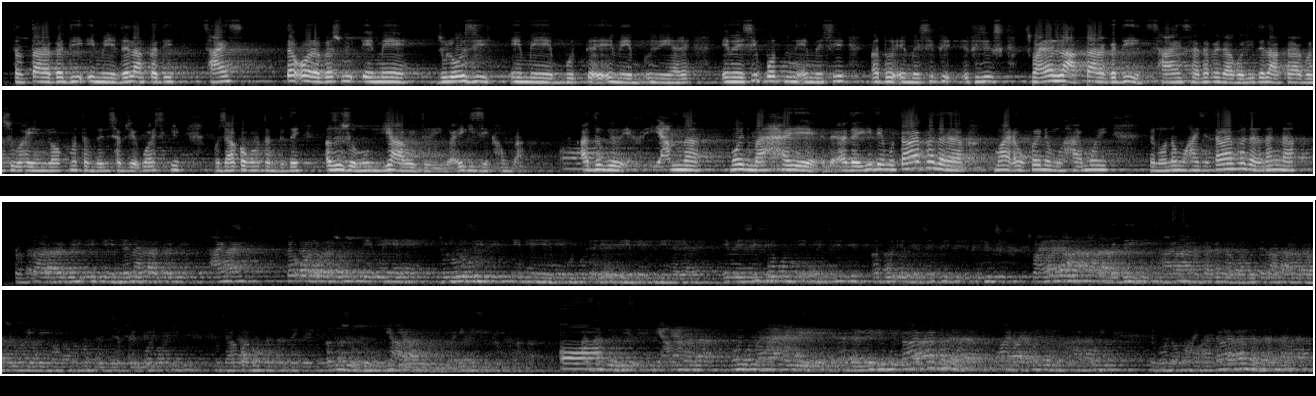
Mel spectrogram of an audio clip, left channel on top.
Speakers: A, on the left; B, on the right.
A: ꯇꯥꯔꯒꯗꯤ ꯑꯦꯝ ꯑꯦꯗ ꯂꯥꯛꯇꯤꯗꯤ ꯁꯥꯏꯟꯁꯇ ꯑꯣꯏꯔꯒꯁꯨ M A zoology M A ꯕꯣꯠꯇ ꯑꯦꯝ ꯑꯦ ꯌꯥꯔꯦ ꯑꯦꯝ ꯑꯦ ꯁꯤ ꯕꯣꯠ ꯎꯝ ꯑꯦꯝ ꯑꯦ ꯁꯤ ꯑꯗꯣ ꯑꯦꯝ ꯑꯦ ꯁꯤ ꯐꯤꯖꯤꯛꯁ ꯁꯨꯃꯥꯏꯅ ꯂꯥꯛꯇꯥꯥꯔꯒꯗꯤ ꯁꯥꯏꯟꯁ
B: ꯎꯝ
A: ꯍꯥꯏꯅ ꯕꯦꯗꯥꯒꯣꯖꯤꯗ ꯂꯥꯛꯇꯥꯥꯔꯒꯁꯨ ꯍꯌꯦꯡ ꯂꯧꯔꯛꯄ ꯃꯇꯝꯗꯗꯤ ꯁꯞꯖꯦꯛ ꯋꯥꯏꯁꯀꯤ ꯑꯣꯖꯥ ꯀꯧꯔꯛꯄ ꯃꯇꯝꯗꯗꯤ ꯑꯗꯨꯁꯨ ꯑꯃꯨꯛ ꯌꯥꯔꯣꯏꯗꯣꯔꯤꯕ ꯑꯩꯒꯤꯁꯦ ꯈꯪꯕ꯭ꯔꯥ
B: ꯑꯣ
A: ꯑꯗꯨꯒ
B: ꯎꯝ ꯎꯝ
A: ꯌꯥꯝꯅ ꯃꯣꯏ ꯑꯗꯨꯃꯥꯏꯅ ꯍꯥꯏꯔꯛꯑꯦ ꯑꯗꯒꯤꯗꯤ ꯑꯃꯨꯛ ꯇꯉꯥꯏ ꯐꯗꯅ ꯃꯥꯢꯗꯣ ꯑꯩꯈꯣꯏꯅ ꯑꯃꯨꯛ ꯍꯥꯏ ꯃꯣꯢ ꯀꯩꯅꯣꯅ ꯑꯃꯨꯛ ꯍꯥꯏꯁꯦ ꯇꯉꯥꯏ ꯐꯗꯅ ꯅꯪꯅ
